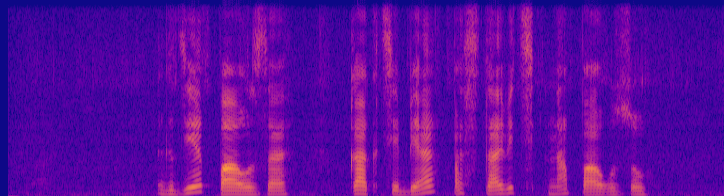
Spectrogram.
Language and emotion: Russian, neutral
